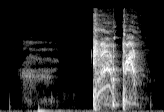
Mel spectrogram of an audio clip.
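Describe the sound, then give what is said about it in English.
A commentator calling a wrestling match gives two sharp, loud coughs, one right after the other, preceded by a soft throat-clearing rasp and some faint low rumbling. “Of course I would start coughing as it is.”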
